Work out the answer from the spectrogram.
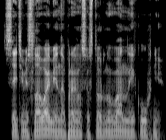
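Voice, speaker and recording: Very deep-voiced male audiobook narrator. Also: little pitch movement, fast talker, a little mellow, no echo, clean studio sound. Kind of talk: scripted first-person fiction narration.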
